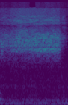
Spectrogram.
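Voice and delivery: sharp unvoiced shush; imitated shushing. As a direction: cut off the singer with a hush. Imitates Matt hushing her again.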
